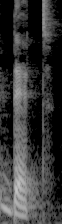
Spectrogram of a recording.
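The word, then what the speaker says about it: debt: है उसी तरह से एक दूसरा शब्द है डेथ अब दैट है इसकी स्पेलिंग है डीबीटी लेकिन प्रनंसीएशन में हम बिलकुल साइलेंट रखते हैं इसलिए आप देखेंगे जो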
